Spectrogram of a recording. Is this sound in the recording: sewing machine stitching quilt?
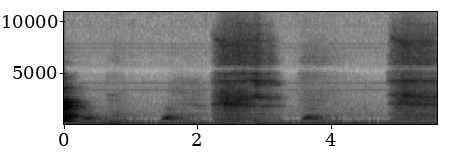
no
